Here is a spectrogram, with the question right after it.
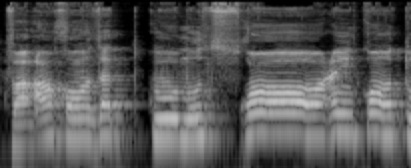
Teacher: فأخذتكم کاف کے اوپر پیش ہے، کاف باریک والا ہے، میم کے اوپر پیش ہے، لیکن آگے حرف ہے صاد، یہ مشدد ہے اور اس کے اوپر کھڑا زبر ہے، تو میم اور صاد دونوں ملا کے پڑھیں گے اور صاد کو 1 الف کے برابر لمبا کر کے پڑھیں گے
